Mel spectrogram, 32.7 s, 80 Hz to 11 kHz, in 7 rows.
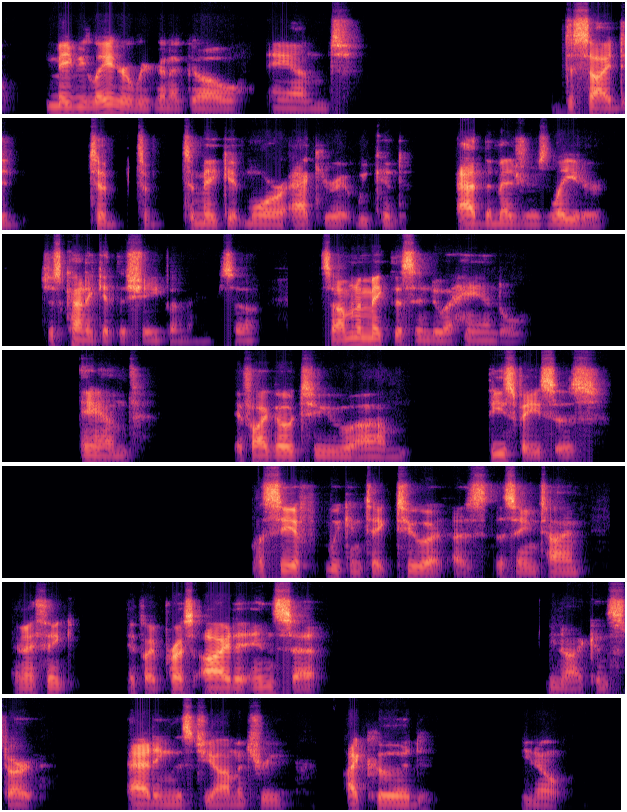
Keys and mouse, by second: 9.6 middle click, 10.7 middle click, 11.9 middle click, 12.4 shift+middle click, 12.8 middle click, 13.8 shift+middle click, 14.1 ctrl+middle click, 14.5 shift+middle click, 17.5 middle click, 18.0 middle click, 20.3 shift+click, 20.9 middle click, 21.7 middle click, 22.1 shift+middle click, 22.5 middle click, 29.0-30.6 middle drag.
